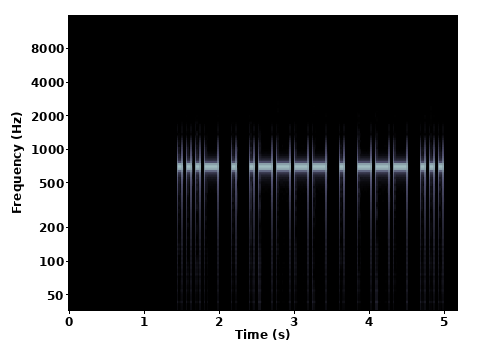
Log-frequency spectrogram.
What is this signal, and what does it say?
Morse code, heard as a keyed tone, about 20 wpm, 700 Hz. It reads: VE1EOS
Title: DXCC-100 Call Signs - 6 Characters - Repeated 3x - 20wpm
